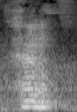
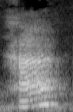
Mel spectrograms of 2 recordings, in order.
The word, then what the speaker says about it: rã: La virgulilla solo va a indicar que la A es nasalizada. Rã. No es ja, no es rã, es rã.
